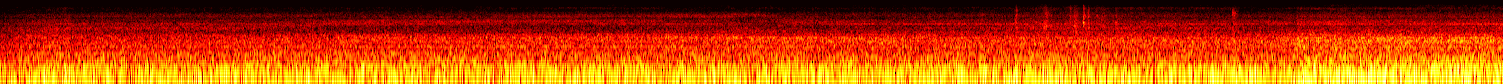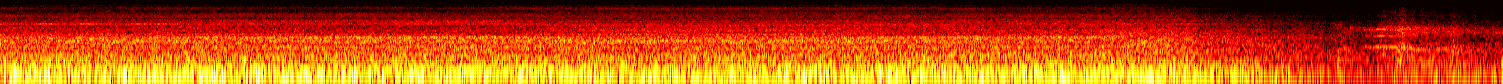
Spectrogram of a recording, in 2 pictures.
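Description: Steady drone of aircraft engines heard from inside the cabin: a loud low hum under an even rushing noise, with a faint higher whine. The sound gets a little louder about halfway through and drops away just before the end.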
